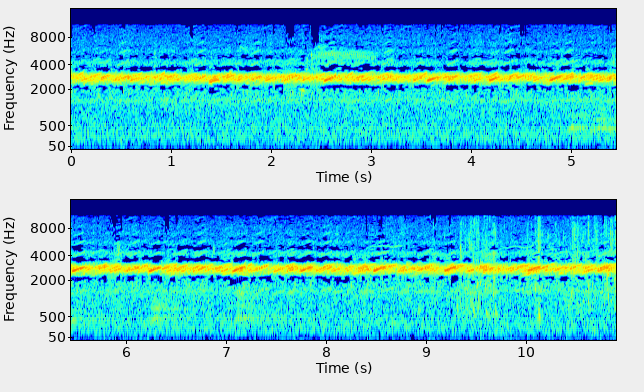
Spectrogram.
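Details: Spring peeper frogs in northern Vermont, a chorus that grows more frenzied in the evening at the height of peeping; a dense, continuous wall of high peeps from many frogs overlapping without pause, with a few faint clicks near the end.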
